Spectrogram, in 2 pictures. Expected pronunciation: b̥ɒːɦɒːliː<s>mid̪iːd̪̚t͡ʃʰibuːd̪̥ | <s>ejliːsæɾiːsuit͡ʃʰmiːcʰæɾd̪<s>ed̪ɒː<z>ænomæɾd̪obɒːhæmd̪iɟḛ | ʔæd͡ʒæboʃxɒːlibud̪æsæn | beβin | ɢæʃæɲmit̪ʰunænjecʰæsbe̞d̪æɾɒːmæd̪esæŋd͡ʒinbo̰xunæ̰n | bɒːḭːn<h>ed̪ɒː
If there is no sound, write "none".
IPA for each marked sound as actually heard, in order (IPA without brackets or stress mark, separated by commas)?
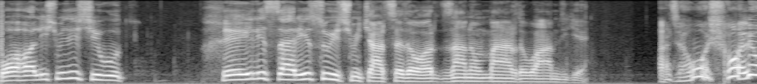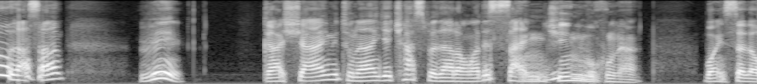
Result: ʃ, x, s, z, s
